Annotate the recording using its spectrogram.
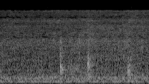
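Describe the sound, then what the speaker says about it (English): Shredded cabbage sautés in a pot for Jamaican cooked cabbage, with a steady, close sizzle and hiss broken by three faint scrapes of stirring. "And I'm going to just stir it through,"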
